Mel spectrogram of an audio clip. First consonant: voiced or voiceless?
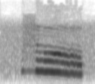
voiced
